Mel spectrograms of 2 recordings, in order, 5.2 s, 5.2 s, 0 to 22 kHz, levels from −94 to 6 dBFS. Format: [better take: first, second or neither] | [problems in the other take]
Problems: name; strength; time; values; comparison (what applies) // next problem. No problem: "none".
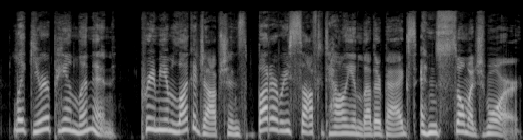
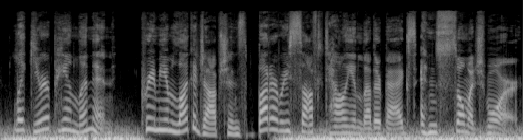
first | wind noise on the microphone; occasional gusts; until 1.5 s and from 3 s on; 15 dB below the speech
